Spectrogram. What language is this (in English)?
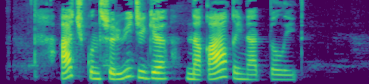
Abkhazian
